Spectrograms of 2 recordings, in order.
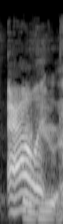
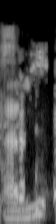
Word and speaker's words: Alex: No, but it's Alex. – If you ask Mr. Murdaugh, it's Alec. – Right. Alec.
